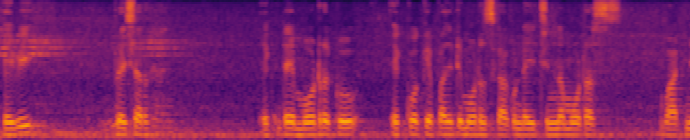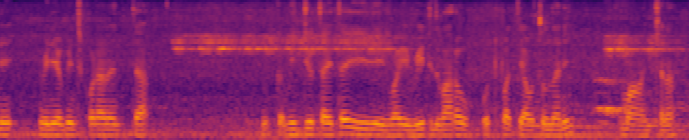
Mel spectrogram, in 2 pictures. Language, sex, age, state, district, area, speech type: Telugu, male, 18-30, Telangana, Nirmal, rural, spontaneous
